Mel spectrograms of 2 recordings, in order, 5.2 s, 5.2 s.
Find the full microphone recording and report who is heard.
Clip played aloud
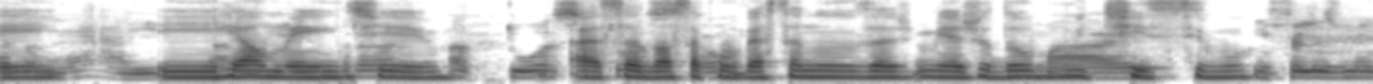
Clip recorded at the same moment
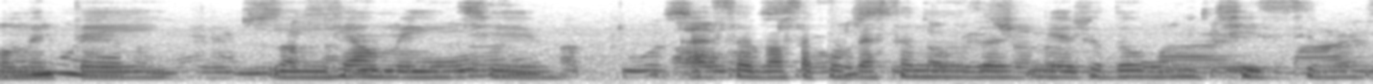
both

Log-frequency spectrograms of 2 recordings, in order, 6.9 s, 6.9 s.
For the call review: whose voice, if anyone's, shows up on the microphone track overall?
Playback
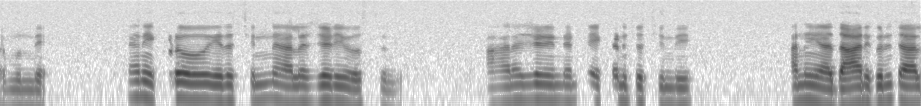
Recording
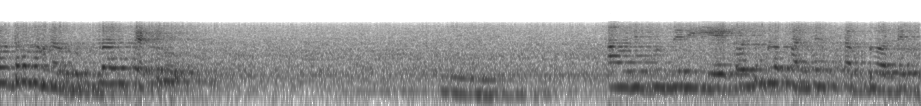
user only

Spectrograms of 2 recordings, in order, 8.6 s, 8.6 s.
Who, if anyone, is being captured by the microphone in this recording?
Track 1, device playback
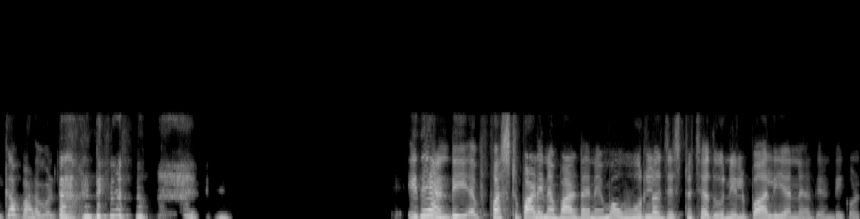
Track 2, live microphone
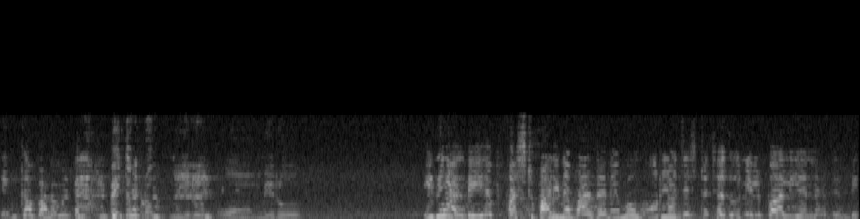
both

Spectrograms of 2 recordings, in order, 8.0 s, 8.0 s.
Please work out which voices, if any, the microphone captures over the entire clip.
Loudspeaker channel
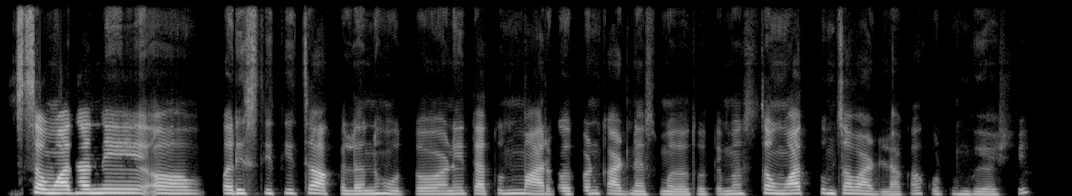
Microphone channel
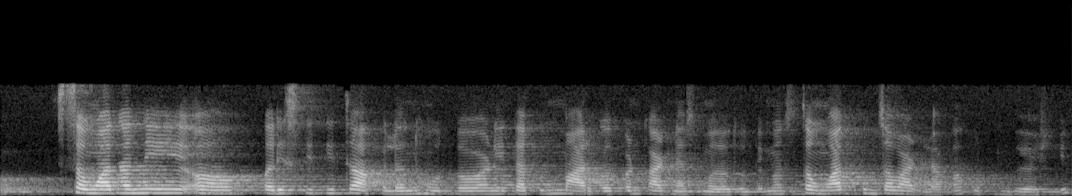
echo only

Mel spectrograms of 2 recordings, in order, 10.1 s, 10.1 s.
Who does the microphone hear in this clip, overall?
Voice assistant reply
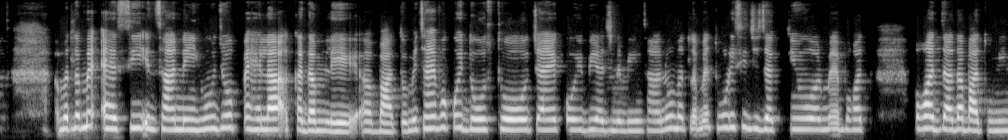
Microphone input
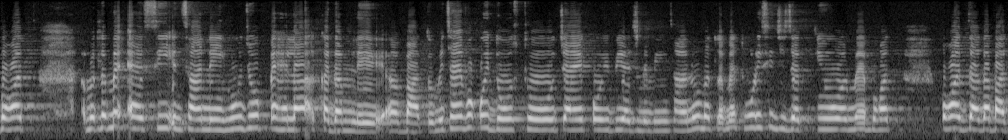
echo only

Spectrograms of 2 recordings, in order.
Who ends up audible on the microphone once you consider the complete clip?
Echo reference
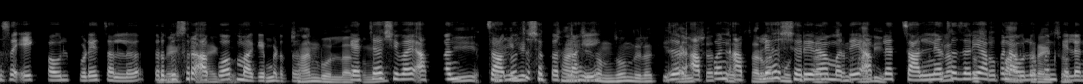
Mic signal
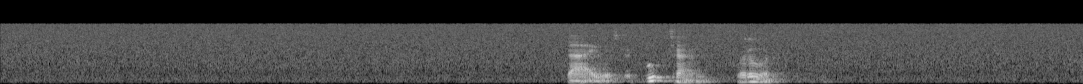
user only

